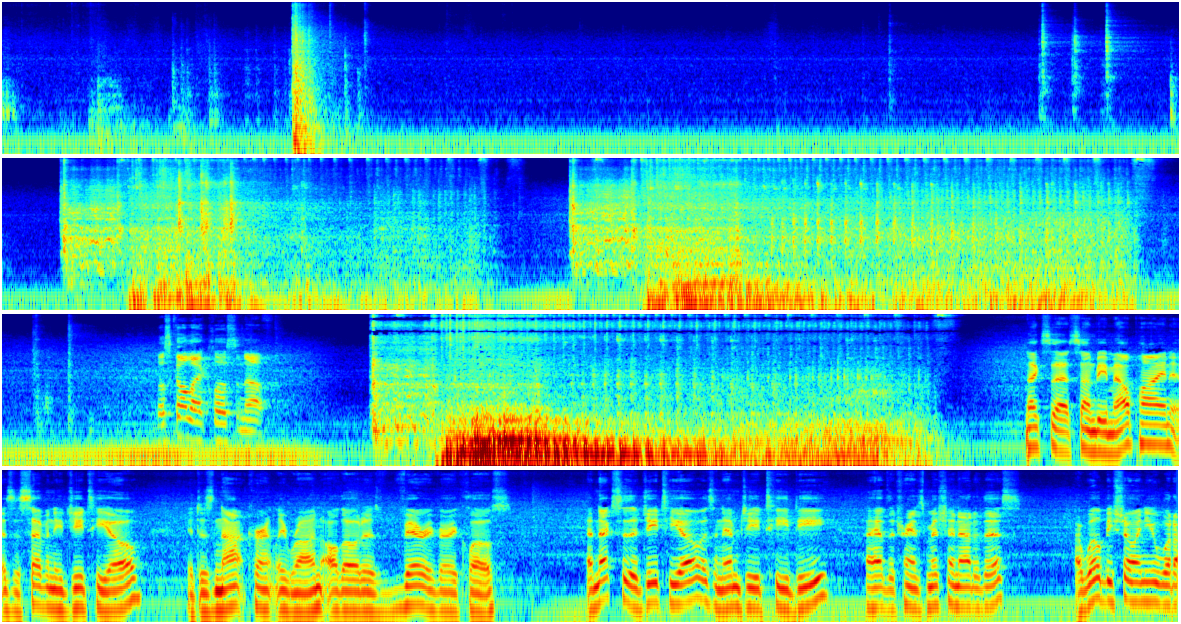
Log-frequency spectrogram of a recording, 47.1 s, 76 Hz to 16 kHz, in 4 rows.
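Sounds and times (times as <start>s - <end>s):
car engine cranking and starting: 12.4s - 16.7s, 17.5s - 23.2s, 27.2s - 33.1s.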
